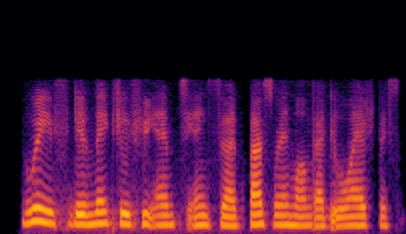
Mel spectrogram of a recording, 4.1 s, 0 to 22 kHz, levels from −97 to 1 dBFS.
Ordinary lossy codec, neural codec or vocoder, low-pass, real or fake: none; codec, 16 kHz, 0.5 kbps, FreqCodec, larger model; 5.4 kHz; fake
